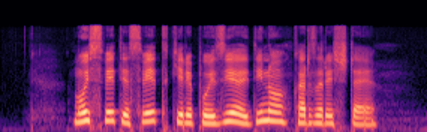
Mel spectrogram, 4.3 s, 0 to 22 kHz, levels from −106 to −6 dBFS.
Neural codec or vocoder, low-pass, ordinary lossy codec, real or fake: vocoder, 22.05 kHz, 80 mel bands, Vocos; none; none; fake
